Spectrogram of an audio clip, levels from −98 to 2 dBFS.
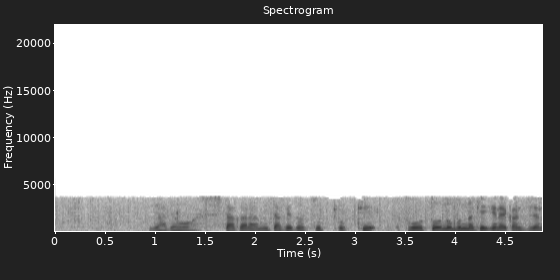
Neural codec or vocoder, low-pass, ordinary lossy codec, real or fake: none; 3.6 kHz; MP3, 32 kbps; real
